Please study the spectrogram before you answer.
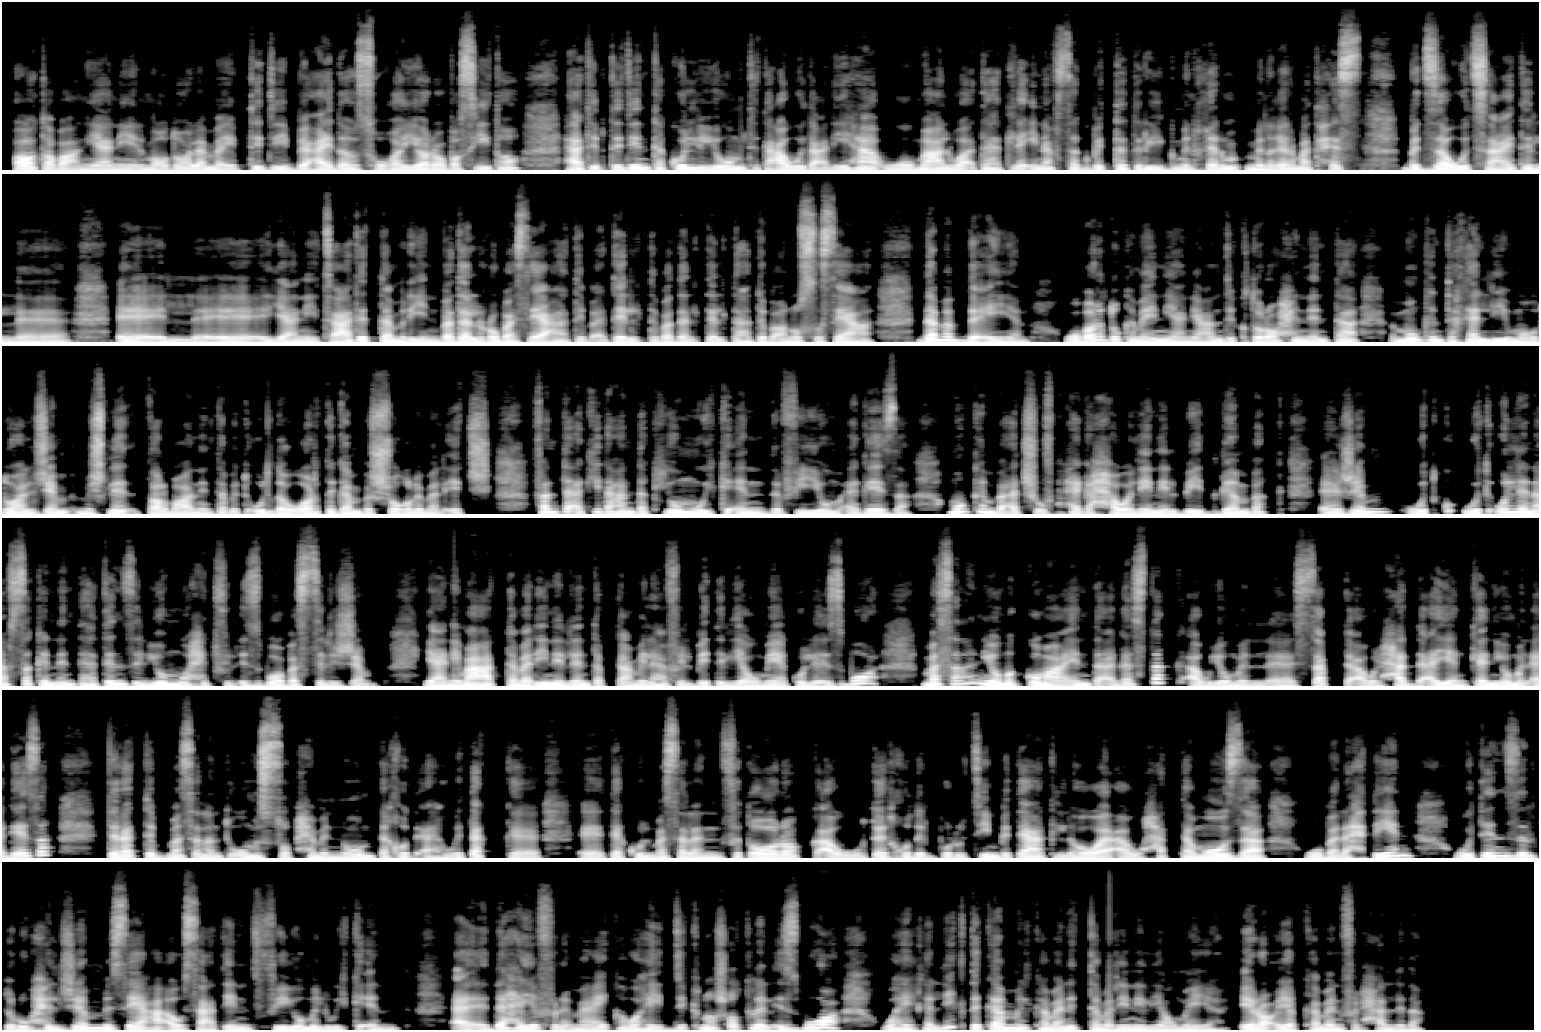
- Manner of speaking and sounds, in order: in English: "الgym"; in English: "weekend"; in English: "gym"; in English: "للgym"; in English: "الgym"; in English: "الweekend"
- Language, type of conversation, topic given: Arabic, advice, إزاي أقدر ألتزم بالتمرين بشكل منتظم رغم إنّي مشغول؟
- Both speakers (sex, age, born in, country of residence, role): female, 30-34, Egypt, Egypt, advisor; male, 30-34, Egypt, Germany, user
